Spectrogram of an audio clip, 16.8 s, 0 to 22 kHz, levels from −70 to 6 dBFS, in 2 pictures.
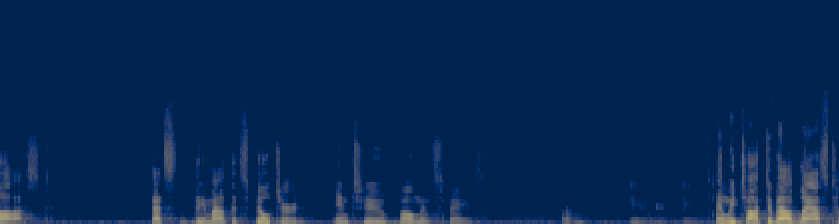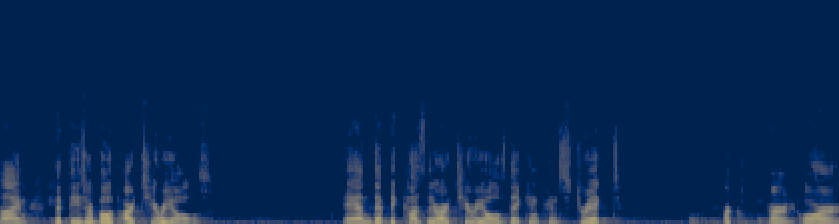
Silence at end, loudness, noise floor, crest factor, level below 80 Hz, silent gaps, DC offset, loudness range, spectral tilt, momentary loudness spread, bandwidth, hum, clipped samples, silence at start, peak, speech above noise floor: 0 s; -26 LUFS; -56 dBFS; 22 dB; -56 dBFS; none; under 0.1%; 13 LU; -6 dB/octave; 19 LU; 13.5 kHz; none; under 0.1%; 0 s; -6 dBFS; 30 dB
